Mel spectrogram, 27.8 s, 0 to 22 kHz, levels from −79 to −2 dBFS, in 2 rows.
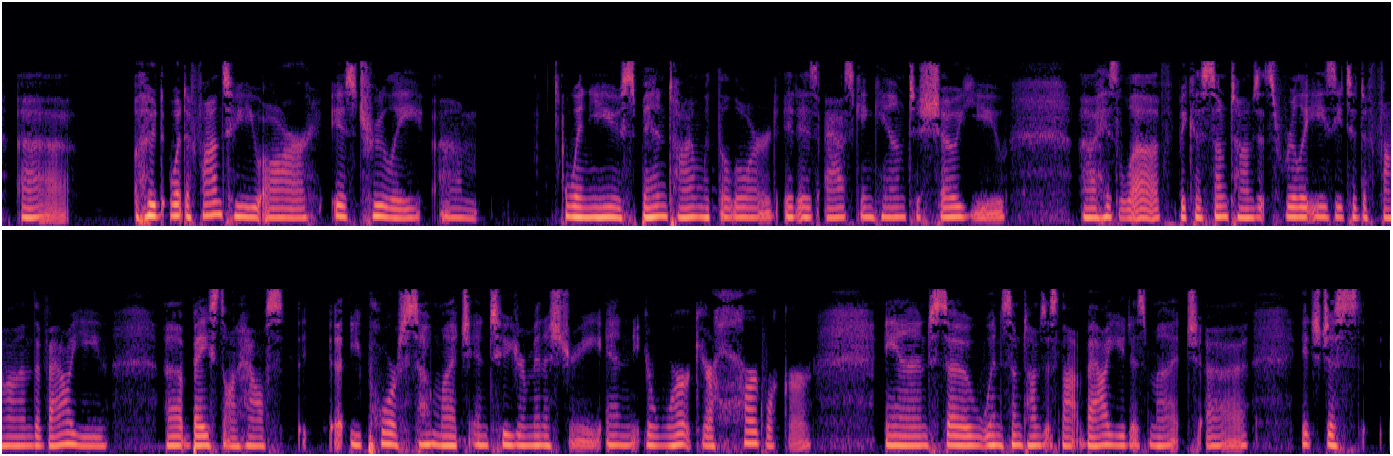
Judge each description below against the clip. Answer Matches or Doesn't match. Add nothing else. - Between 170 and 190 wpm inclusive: Doesn't match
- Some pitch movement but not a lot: Doesn't match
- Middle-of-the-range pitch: Matches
